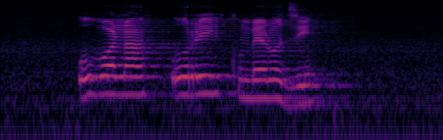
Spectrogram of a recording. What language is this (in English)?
Venda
